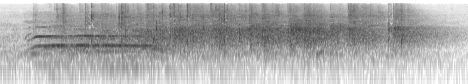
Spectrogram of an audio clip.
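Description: A crowd of people breaks into sustained applause for a man, dense and steady for several seconds before tapering off, with a brief whistle or cheer rising at the start.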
